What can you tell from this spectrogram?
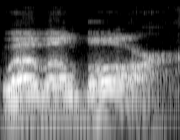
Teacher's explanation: ainnya matinya diperhatikan, wa wadha', masih ada suara mengalir ya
